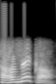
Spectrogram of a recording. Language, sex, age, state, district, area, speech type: Hindi, male, 45-60, Bihar, Begusarai, urban, conversation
